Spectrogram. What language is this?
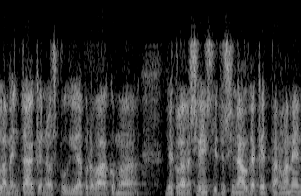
Catalan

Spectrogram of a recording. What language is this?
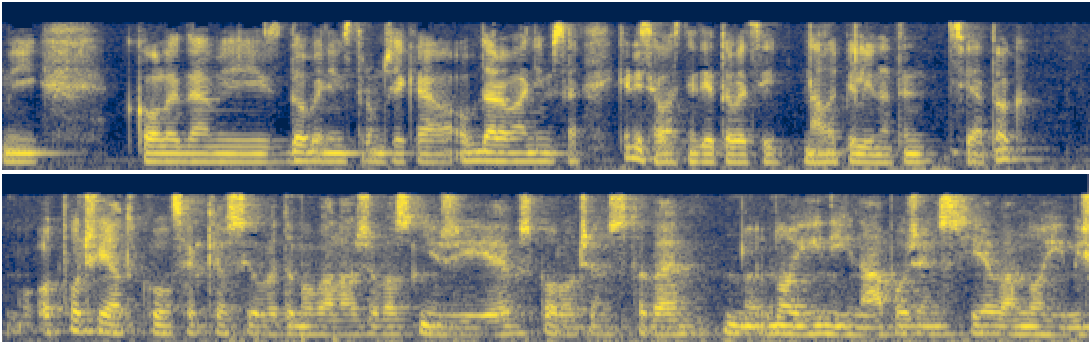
Slovak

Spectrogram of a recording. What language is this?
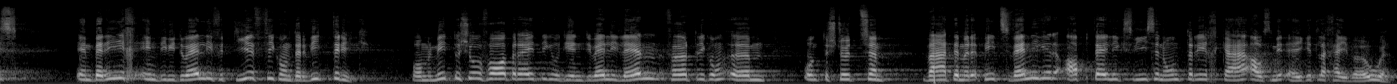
Swiss German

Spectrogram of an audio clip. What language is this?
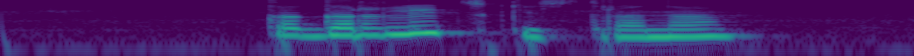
Russian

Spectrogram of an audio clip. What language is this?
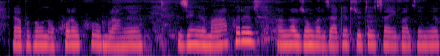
Bodo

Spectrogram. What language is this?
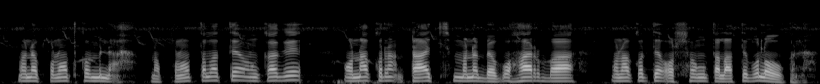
Santali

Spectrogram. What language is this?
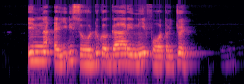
Borgu Fulfulde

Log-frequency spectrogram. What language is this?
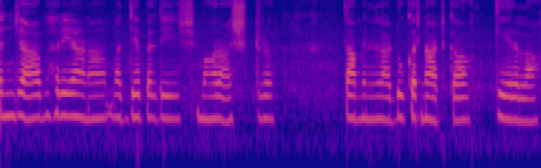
Punjabi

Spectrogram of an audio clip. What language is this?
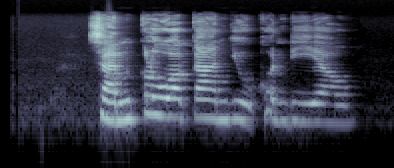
Thai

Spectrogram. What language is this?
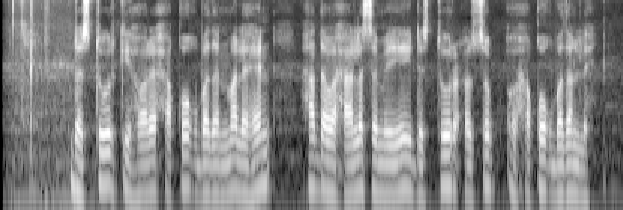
Somali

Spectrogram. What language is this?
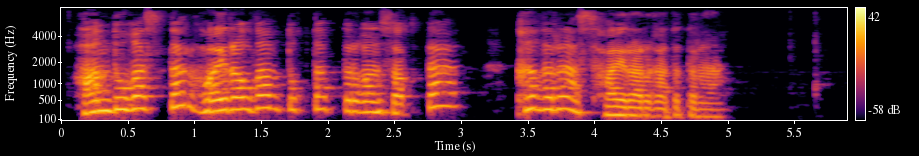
Bashkir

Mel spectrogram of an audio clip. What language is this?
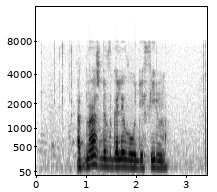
Russian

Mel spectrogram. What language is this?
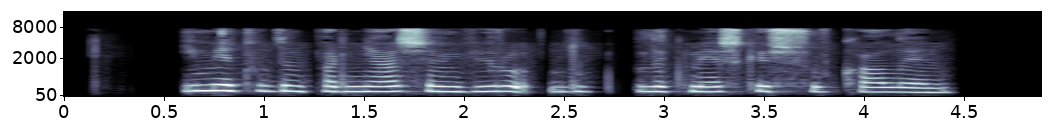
Mari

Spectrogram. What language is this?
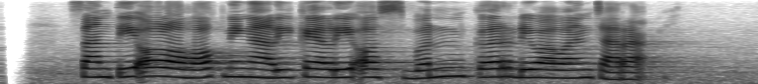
Sundanese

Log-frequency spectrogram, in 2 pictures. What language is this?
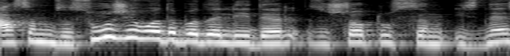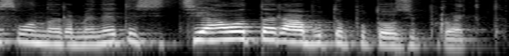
Bulgarian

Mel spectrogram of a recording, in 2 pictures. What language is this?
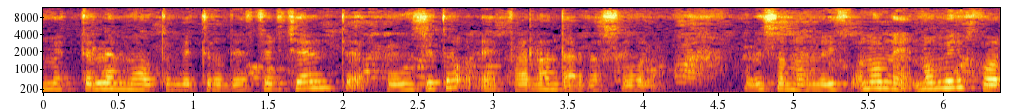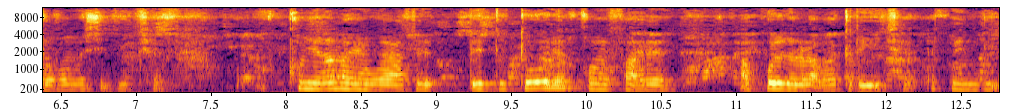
Italian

